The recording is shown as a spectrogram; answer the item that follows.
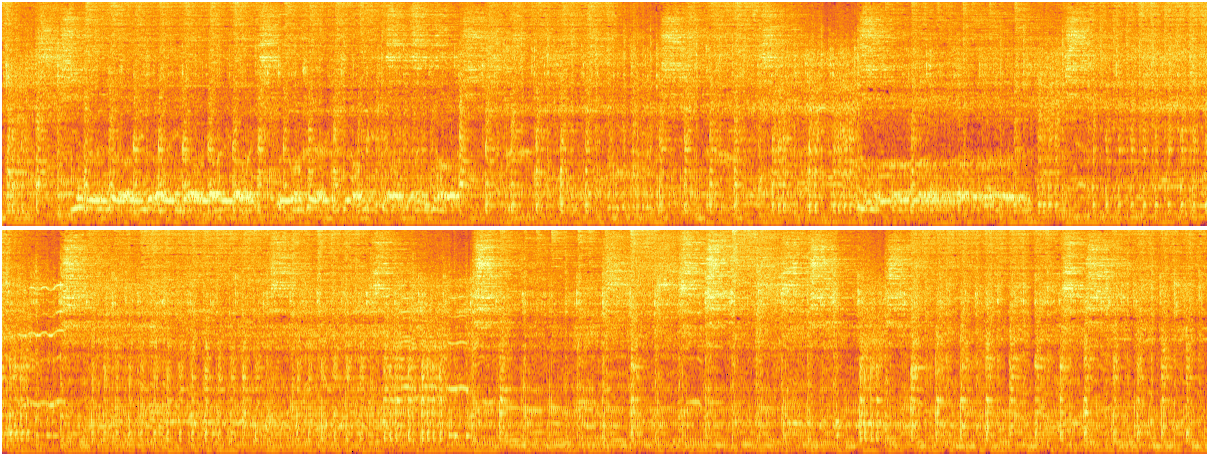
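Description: Metal band playing live: electric guitar riffs over a drum kit, loud and continuous.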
